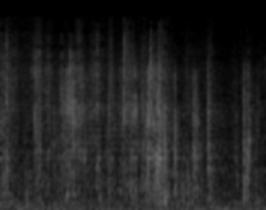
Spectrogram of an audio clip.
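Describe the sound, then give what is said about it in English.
Soft paper crinkling and rustling, a string of quick, crisp bursts over a few seconds as a love letter is handled and handed to a man, with no voices. “She hands him the letter.”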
